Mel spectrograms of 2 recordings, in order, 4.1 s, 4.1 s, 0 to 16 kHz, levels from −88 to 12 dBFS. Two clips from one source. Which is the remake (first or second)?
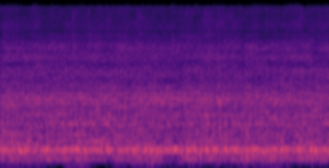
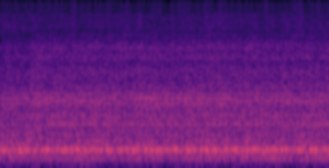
first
